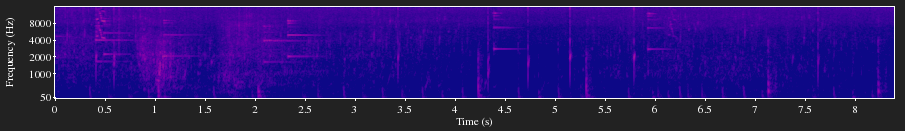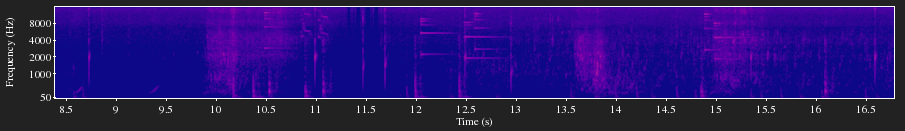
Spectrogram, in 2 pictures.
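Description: A pickaxe taps rapidly on stone blocks.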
